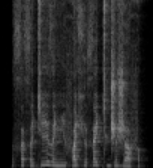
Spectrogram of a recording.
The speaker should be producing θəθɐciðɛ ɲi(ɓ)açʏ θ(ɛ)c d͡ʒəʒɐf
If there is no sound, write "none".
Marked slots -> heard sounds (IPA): f, ɛ

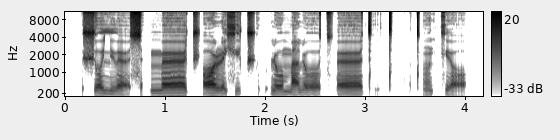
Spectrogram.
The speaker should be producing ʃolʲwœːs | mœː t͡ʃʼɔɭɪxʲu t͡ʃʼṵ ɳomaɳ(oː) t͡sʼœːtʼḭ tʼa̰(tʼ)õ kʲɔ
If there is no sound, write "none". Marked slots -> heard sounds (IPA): oː, tʼ

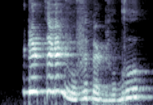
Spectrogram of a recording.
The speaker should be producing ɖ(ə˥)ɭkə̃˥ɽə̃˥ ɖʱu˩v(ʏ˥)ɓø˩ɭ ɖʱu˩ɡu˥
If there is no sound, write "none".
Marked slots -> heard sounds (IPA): ə˥, ʏ˥

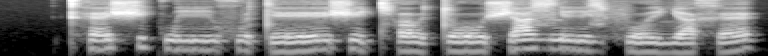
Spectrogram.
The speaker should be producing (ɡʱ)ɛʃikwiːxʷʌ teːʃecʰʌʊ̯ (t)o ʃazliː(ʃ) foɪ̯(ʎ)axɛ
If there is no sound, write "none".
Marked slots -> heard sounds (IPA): kʰ, t, z, ʎ

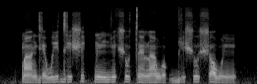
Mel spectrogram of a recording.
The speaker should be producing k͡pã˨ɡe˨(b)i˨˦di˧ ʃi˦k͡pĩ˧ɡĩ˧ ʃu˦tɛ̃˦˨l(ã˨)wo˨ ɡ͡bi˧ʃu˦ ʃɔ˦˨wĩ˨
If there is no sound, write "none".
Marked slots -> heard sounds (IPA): w, ã˧

